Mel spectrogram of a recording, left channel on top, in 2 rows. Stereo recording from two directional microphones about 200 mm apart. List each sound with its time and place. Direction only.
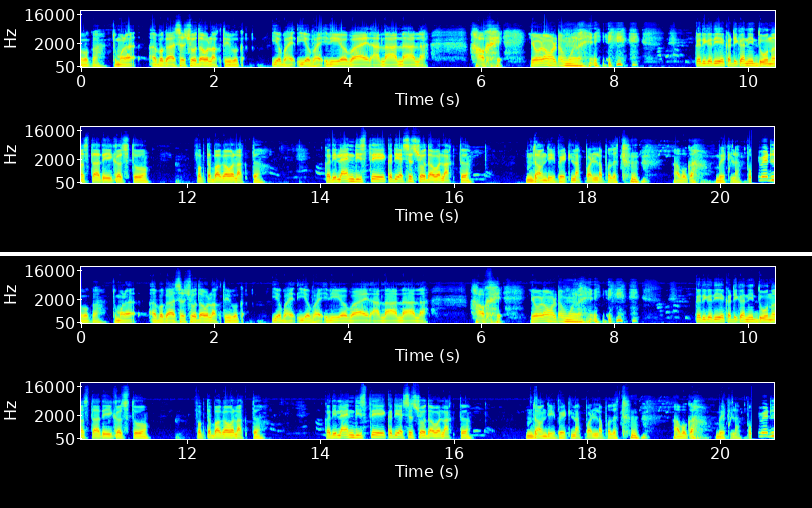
0.2 s speech: 5° right (ahead or behind)
14.0 s speech: 5° right (ahead or behind)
